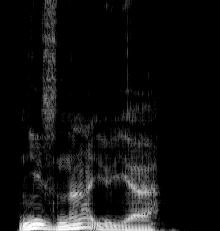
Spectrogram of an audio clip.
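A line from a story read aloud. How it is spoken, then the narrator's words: Sad answer. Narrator (Russian): грустно качнув головой, ответил Фома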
